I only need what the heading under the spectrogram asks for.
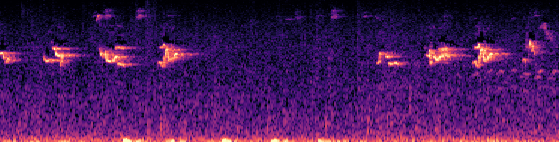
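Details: Chipmunks of a family bewildered by an airplane's hum give bright, clipped chirps in two clusters, early and late, with a quiet gap between, over a constant low droning rumble.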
